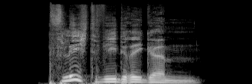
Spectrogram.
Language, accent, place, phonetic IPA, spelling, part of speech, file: German, Germany, Berlin, [ˈp͡flɪçtˌviːdʁɪɡəm], pflichtwidrigem, adjective, De-pflichtwidrigem.ogg
- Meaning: strong dative masculine/neuter singular of pflichtwidrig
